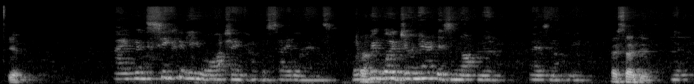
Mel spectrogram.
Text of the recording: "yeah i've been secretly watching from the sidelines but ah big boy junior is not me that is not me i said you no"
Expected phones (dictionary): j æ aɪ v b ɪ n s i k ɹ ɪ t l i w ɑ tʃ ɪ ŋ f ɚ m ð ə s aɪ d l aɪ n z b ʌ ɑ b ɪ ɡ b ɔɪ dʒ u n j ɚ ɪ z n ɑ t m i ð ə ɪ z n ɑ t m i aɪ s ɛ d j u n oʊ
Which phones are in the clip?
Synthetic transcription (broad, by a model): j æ aɪ v b ɪ n s i k ɹ ɪ t l i w ɑ tʃ ɪ ŋ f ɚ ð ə s aɪ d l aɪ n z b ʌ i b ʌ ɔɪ dʒ u n j ɚ ɪ z n ɑ t m i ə ɪ z n ɑ t m i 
